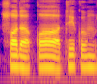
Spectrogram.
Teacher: صاد اور قاف دونوں مستعلیہ میں سے ہیں، پر پڑے جائیں گے۔ قاف کے اوپر کھڑی زبر بھی ہے، 1 الف کے برابر کھینچ کر پڑھیں گے۔ · میم ساکن کے بعد با آیا ہے، یہاں پر اخفاء شفوی ہوگا، گنہ کے ساتھ پڑھیں گے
